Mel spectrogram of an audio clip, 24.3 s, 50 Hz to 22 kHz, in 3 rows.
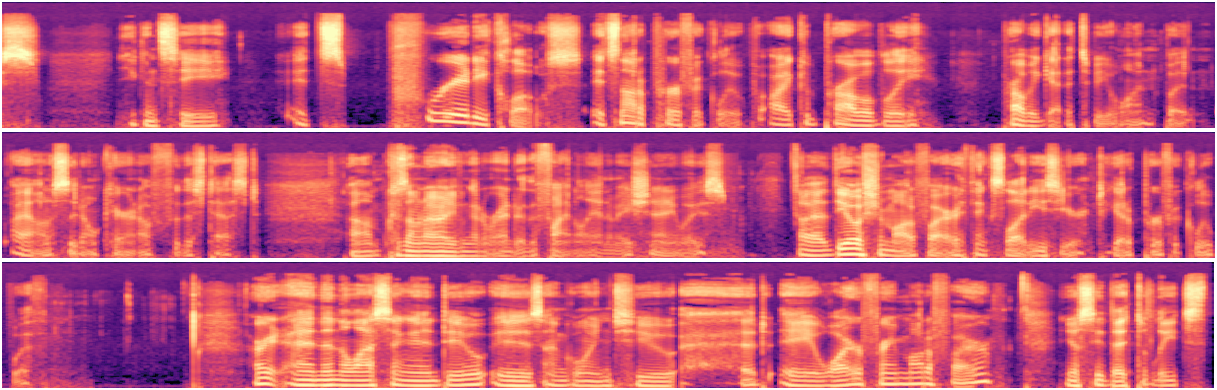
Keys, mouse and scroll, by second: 6.5 Escape, 6.9-7.4 scroll up 1, 7.4 scroll down 1, 7.9 shift+middle click, 15.8 right click, 16.9 scroll down 1, 17.2 middle click, 18.1 middle click, 18.8 click, 20.1 click, 22.1 click, 23.0-23.5 scroll up 1, 23.5 scroll down 1.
